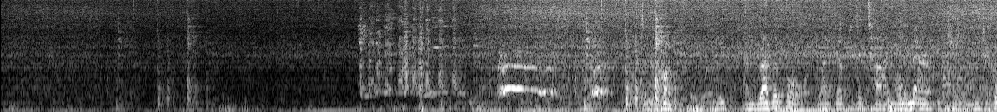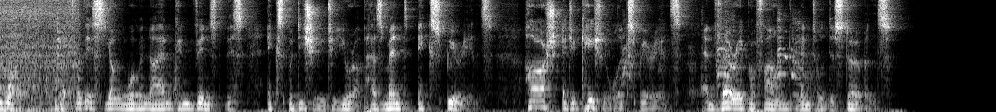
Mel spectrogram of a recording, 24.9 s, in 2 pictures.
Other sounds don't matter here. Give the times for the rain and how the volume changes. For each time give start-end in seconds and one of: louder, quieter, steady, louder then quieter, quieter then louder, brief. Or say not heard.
0.0-13.5 louder.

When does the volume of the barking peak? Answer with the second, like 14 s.
6 s.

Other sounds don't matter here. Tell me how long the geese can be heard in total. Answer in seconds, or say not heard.
6 s.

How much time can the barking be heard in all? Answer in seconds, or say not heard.
2 s.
